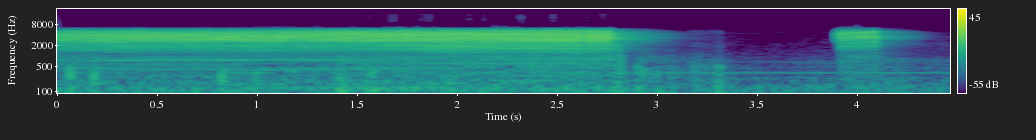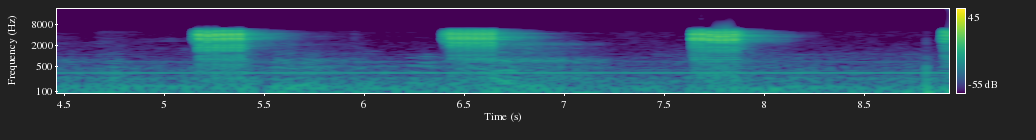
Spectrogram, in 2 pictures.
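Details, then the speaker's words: 1999 Ford 7.3 Powerstroke that was hard to start cold, loped, misfired and smoked black and white; dead misfire on cylinder three. Injector buzz test: steady buzz then short even bursts as each injector's ball and seat move, so IDM and wiring are working. "the buzz you're hearing is actually the valve the ball and seat inside of the injector moving up and down"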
